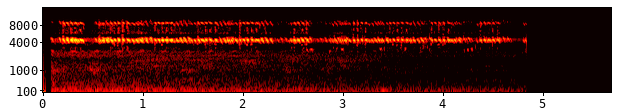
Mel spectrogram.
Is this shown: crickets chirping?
yes

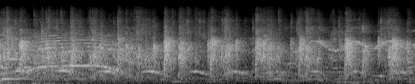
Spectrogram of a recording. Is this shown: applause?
yes

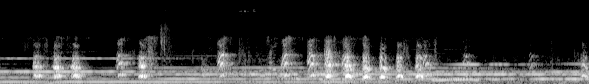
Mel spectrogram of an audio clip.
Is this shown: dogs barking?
yes

